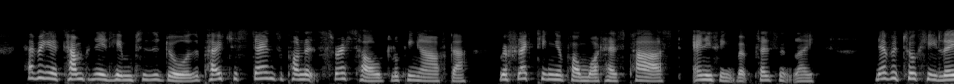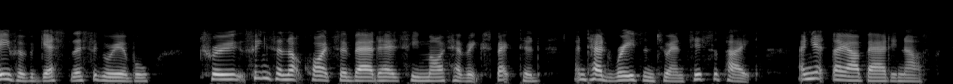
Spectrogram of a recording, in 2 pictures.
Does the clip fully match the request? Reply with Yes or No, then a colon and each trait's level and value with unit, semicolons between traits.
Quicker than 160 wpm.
Yes: average, 170 wpm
